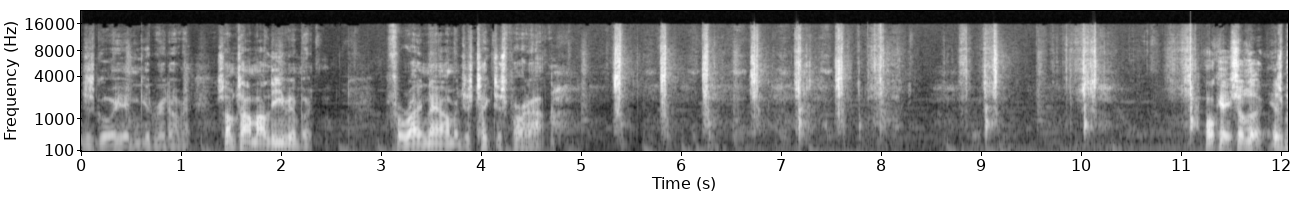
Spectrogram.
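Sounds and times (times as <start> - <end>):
knife chopping on wooden board: 4.7 - 11.3.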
